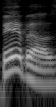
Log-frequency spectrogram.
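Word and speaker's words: Barebells: to be i always i always said barbells until i saw that video and it was in english and i was like the they said bear bells it was like they pronounced it wrong i was like no i think it's meant to be sort of like bare as in like skinny like as a low calorie type thing so like a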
